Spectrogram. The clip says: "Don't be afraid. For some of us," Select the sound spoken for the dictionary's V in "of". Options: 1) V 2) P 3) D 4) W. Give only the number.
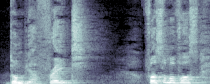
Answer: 1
